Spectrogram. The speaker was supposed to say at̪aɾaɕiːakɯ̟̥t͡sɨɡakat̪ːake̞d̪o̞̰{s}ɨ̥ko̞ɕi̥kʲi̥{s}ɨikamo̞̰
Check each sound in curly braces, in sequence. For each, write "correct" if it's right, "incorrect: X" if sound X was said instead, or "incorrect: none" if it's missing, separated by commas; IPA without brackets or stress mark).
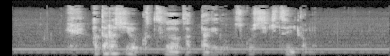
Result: correct, incorrect: t͡s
